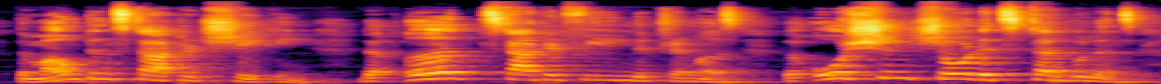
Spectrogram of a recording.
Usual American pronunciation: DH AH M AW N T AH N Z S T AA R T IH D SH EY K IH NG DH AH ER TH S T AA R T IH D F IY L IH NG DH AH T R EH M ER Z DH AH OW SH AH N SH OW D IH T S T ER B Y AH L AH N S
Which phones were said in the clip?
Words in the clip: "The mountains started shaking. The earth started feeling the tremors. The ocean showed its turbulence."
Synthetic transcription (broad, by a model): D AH M AW N T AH N S T AA R T IH D SH EY K IH NG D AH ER T S T AA R T IH D F IY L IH NG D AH T R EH M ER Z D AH OW SH AH N SH OW D IH T S T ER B Y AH L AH N S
